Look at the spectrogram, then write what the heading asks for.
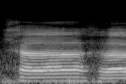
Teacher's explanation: হা হলকের মধ্যখান হইতে আওয়াজকে চাপাইয়া হা হলকের শুরু হইতে সহজ আওয়াজে উচ্চারণ হা হা।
